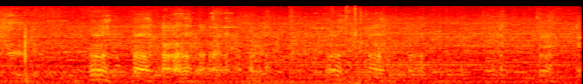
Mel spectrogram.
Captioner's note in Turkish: Gülme sesleri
